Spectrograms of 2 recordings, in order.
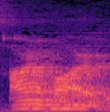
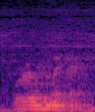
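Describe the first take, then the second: First: The name is spelled out as separate letters. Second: The name is said as one word.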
